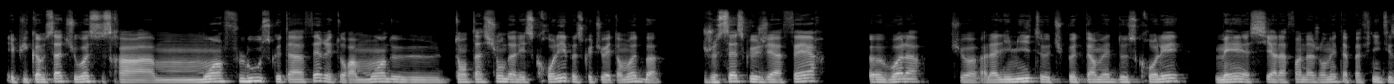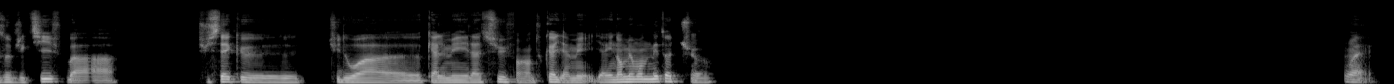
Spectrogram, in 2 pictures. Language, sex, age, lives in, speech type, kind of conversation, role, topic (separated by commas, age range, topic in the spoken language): French, male, 20-24, France, conversation, advice, advisor, Comment les distractions numériques ruinent-elles votre productivité ?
